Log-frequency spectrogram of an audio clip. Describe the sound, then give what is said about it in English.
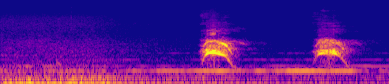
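Outdoors on a crisp morning in Thompson, a person imitates a raven to call ravens in, making two hoarse, croaking calls about a second apart, fairly loud over a low steady background hum. “I'm going to try and call in a raven or two, if I can.”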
